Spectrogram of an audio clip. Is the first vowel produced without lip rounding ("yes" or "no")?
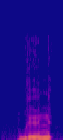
yes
